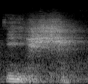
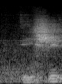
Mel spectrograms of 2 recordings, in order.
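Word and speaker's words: אִישִׁי: And it shall be at that day, says the Lord, that thou shalt call me Ish. That's actually how it's pronounced. Ishi or Ish.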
